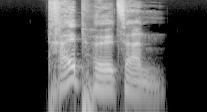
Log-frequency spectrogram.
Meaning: dative plural of Treibholz
- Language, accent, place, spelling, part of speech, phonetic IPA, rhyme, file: German, Germany, Berlin, Treibhölzern, noun, [ˈtʁaɪ̯pˌhœlt͡sɐn], -aɪ̯phœlt͡sɐn, De-Treibhölzern.ogg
